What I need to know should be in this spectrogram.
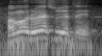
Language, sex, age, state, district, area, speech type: Assamese, male, 30-45, Assam, Nalbari, rural, spontaneous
